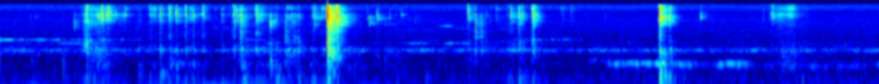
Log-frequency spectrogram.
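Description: Typing on a computer keyboard: a quick run of key clicks over the first few seconds, the loudest keystroke about three seconds in, then a few scattered key presses, one sharp one past the middle.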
